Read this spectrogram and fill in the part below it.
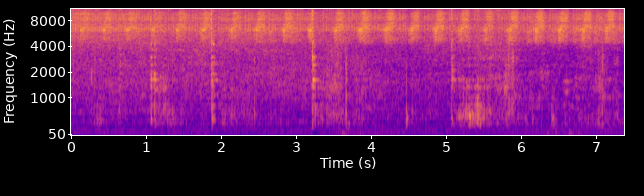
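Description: A metal spoon scrapes and knocks against a cooking pot.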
